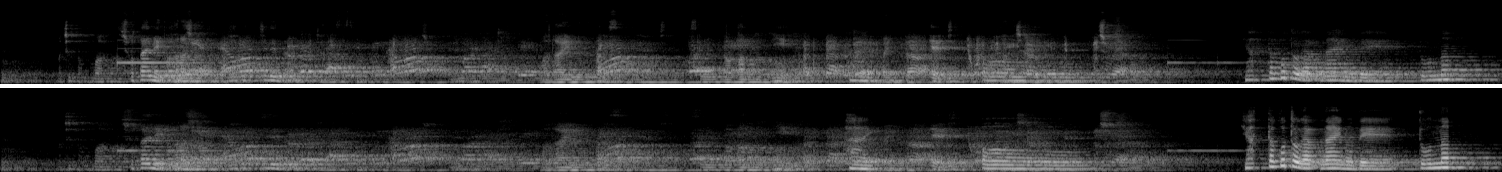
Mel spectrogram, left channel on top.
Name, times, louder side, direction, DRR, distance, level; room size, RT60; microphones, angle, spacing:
voice 1, 0.6-4.2 4.5-4.6 5.4-7.9 8.5-9.4 10.0-10.2 10.4-10.6 10.9-11.1, left 1 dB, 50° left, 1 dB, 1.0 m, -34 dB
Telephone, 1.2-5.5 6.0-9.4 9.7-12.2 12.7-13.2, left 3 dB, 85° left, 0.7 m, -35 dB
sound 1, 4.5-5.7 7.2-11.4, equal, 65° left, 1.3 m, -48 dB
voice 2, 8.4-8.8 9.8-11.0 12.4-14.5, right 5 dB, 55° right, 12 dB, 0.3 m, -25 dB
7.8 x 5.8 x 4.7 m, 2.9 s
head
